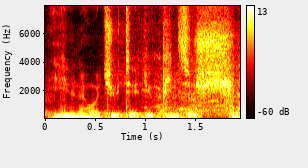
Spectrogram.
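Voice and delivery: very low, accusing growl of authority; menacing church. Retold or imitated. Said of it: "the church is like".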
